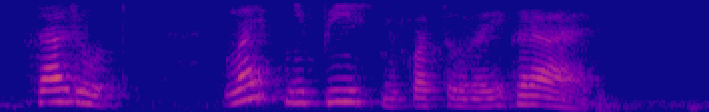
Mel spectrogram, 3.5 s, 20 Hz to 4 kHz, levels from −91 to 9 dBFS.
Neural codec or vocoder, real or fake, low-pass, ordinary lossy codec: codec, 24 kHz, 3.1 kbps, DualCodec; fake; 3.6 kHz; AAC, 24 kbps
